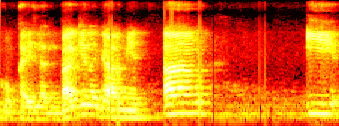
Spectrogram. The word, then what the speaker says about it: y: Dito naman kapag gumamit tayo ng letter Y na Espanyol na binibigkas nga po bilang E, ay inuuna naman natin yung apelido ng tatay.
